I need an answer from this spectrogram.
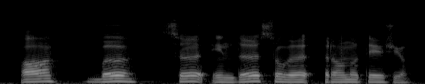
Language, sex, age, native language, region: Slovenian, male, 18-29, Slovenian, Drava region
